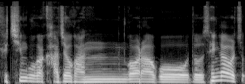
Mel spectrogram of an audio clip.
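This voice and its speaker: A man's plain, everyday voice at medium pitch, fairly slow pace, dry, close sound with no echo, and a very clean recording with a silent background. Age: 40s. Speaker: gratitude journal YouTuber. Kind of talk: casual talk to camera.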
